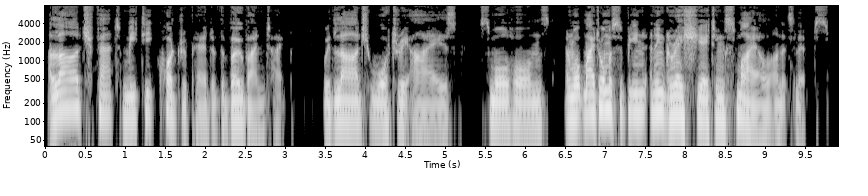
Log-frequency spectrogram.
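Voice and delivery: ordinary delivery, nothing marked

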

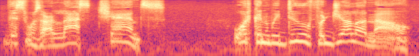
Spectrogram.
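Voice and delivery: put-on high desperate boy voice. A narrator's reading. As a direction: plead like a scared kid.

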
